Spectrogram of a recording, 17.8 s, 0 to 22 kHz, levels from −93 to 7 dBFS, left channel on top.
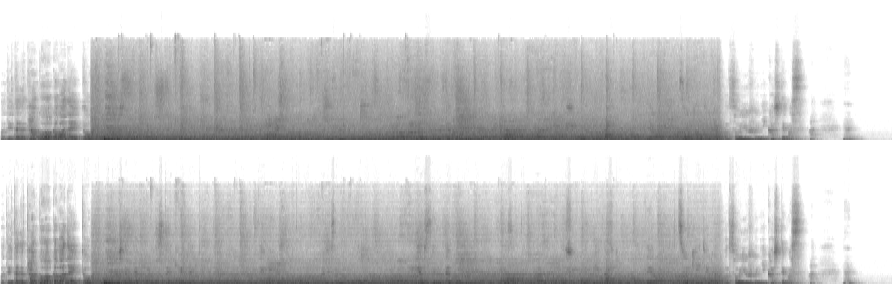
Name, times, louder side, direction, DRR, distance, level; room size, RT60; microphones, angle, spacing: voice 1, 0.0-16.0, right 1 dB, 55° right, 0 dB, 0.8 m, -32 dB
sound 1, 1.8-14.4, left 1 dB, 45° left, 0.5 m, -28 dB
voice 2, 16.2-17.0, right 1 dB, 5° right, -5 dB, 0.5 m, -46 dB
5.3 x 2.7 x 2.2 m, 0.68 s
head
